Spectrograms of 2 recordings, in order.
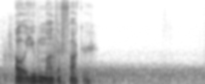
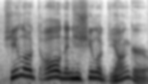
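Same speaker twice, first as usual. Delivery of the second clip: shocked; 7 semitones higher, 7 dB louder than usual. Real, not acted. Shocked by what she saw.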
